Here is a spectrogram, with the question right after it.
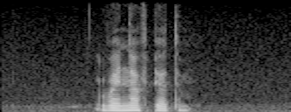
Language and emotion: Russian, neutral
